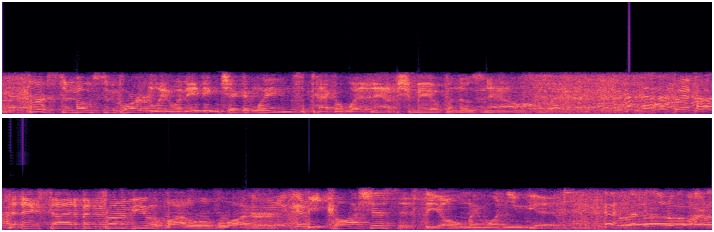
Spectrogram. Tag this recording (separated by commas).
Speech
